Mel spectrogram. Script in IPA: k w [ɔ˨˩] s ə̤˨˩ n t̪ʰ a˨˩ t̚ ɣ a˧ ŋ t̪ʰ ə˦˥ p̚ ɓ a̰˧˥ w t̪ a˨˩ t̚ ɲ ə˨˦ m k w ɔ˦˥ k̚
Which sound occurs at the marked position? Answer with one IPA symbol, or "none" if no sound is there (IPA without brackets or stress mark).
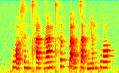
ɔ̰˧˨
